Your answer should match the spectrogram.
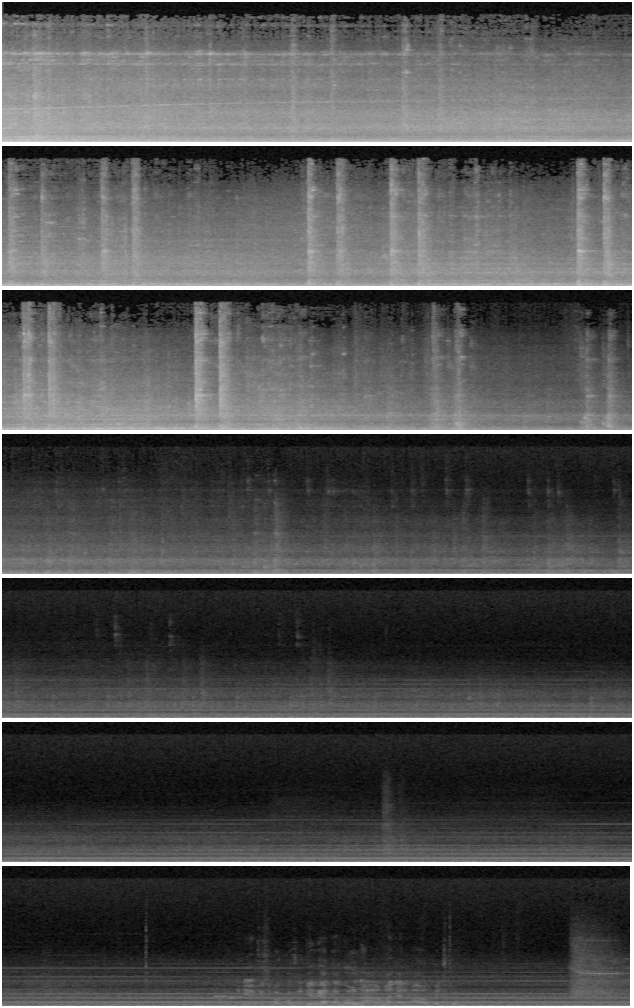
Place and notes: Staničné námestie, Košice-Staré Mesto, Slovakia - Trains at Košice Station
Train to Bratislava headed by diesel locomotive is leaving the station. Electric locomotive idling at the same platform. Short communication of station dispatcher and station announcement.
